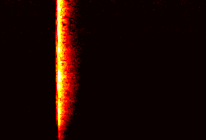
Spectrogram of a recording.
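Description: Stiletto pocket knife's blade snapping open and locking: one sharp metallic click about half a second in.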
